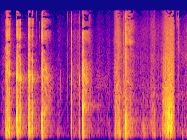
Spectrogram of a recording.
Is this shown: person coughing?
yes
